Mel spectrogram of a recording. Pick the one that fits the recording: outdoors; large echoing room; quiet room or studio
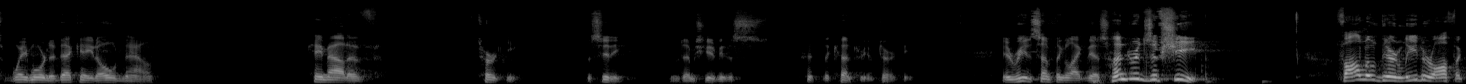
large echoing room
